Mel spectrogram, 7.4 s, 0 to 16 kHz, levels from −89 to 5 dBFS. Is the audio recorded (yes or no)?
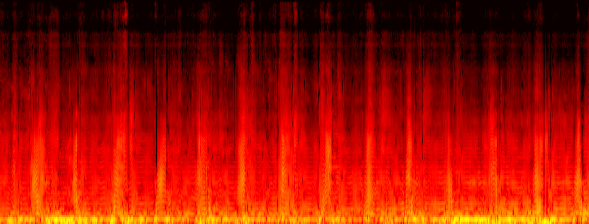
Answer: no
